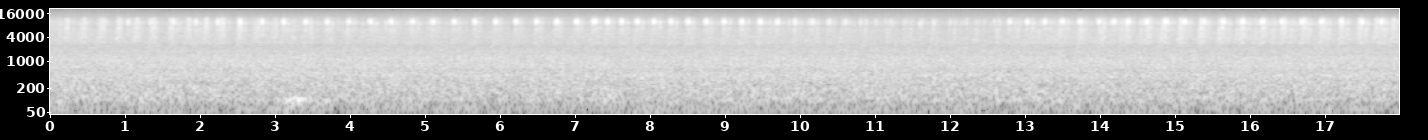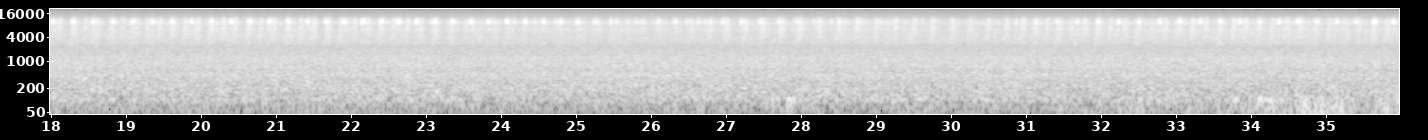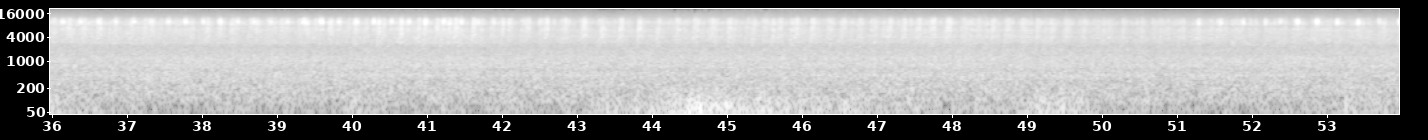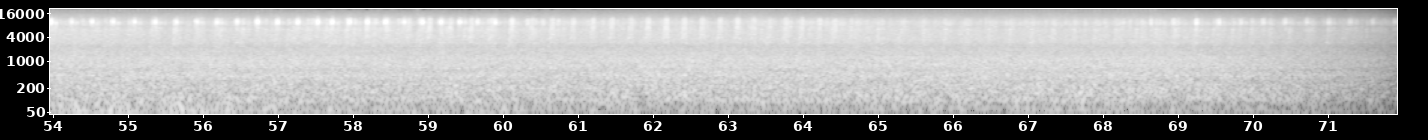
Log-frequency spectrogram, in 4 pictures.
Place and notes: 秀姑橋, Rueisuei Township - Cicadas and streams
Cicadas sound, The sound of streams
Zoom H2n MS+XY
Rueisuei Township, Hualien County, Taiwan, 9 October 2014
